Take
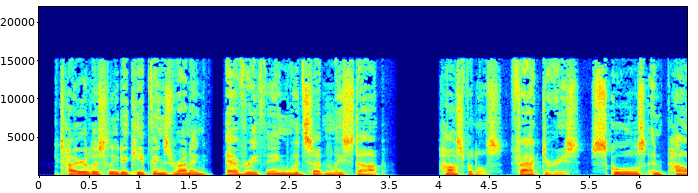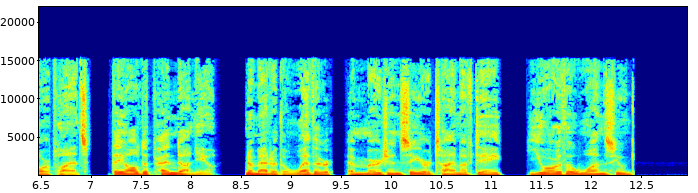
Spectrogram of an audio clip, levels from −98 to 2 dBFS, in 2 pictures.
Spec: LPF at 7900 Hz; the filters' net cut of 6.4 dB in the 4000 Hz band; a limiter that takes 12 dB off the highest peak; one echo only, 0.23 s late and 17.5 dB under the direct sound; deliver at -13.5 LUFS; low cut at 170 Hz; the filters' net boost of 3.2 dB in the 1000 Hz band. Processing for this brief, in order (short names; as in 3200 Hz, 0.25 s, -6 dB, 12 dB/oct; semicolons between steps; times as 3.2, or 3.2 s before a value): HPF 170 Hz; LPF 7900 Hz; bell 1000 Hz +5 dB; bell 4000 Hz -7.5 dB; limiter -13.5 dBFS; echo 0.23 s -17.5 dB; gain +11 dB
